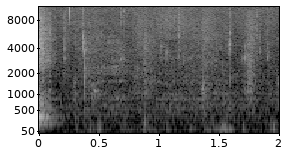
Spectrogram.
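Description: Faint scattered clicks and soft knocks of a plastic-and-metal Beyblade spinning top being handled in the hands.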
